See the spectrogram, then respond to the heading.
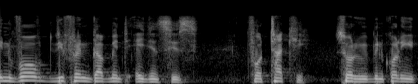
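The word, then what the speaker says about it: Türkiye: made by it is not called tur it's tury it's only written te but it's pronounced Taki thank you I that is the name of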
